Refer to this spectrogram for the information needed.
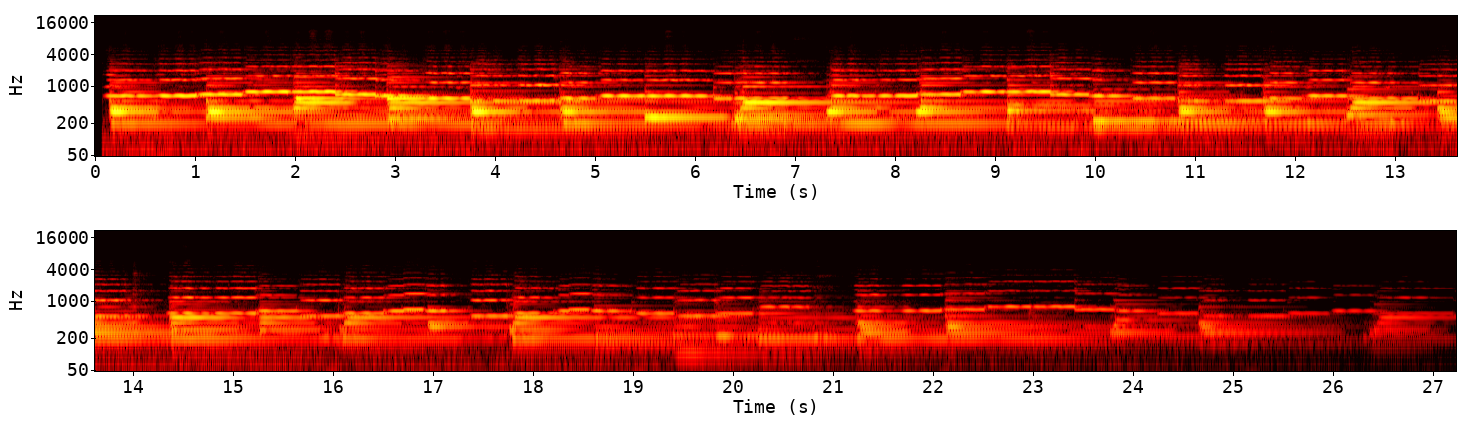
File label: with harp, Flute; Ode to Joy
